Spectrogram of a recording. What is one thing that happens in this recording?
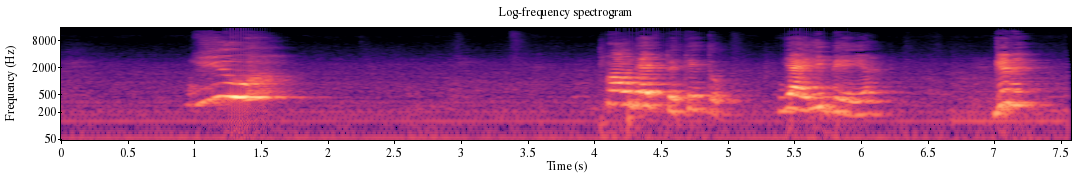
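A teenage girl speaks up close in short, emotional bursts.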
